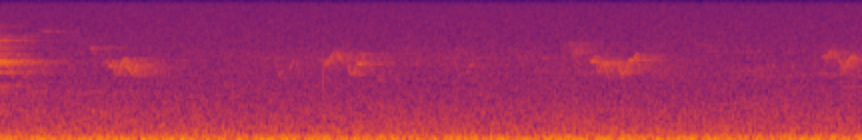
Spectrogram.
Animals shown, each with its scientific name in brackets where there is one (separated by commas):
Red-eyed Vireo (Vireo olivaceus)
